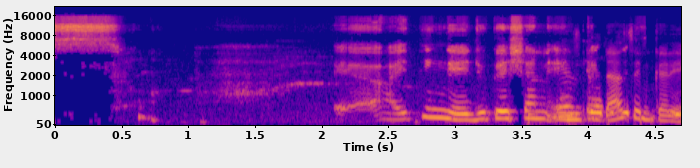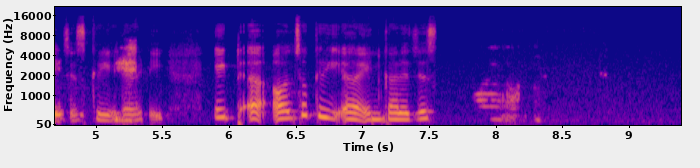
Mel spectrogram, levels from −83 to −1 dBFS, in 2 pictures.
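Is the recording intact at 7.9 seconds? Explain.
No. From 7.82 to 7.95 s the speech dips by about 15 dB. This is speech suppressed in double talk, likely an echo canceller turning down its own talker along with the loudspeaker echo while both sides spoke at once.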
